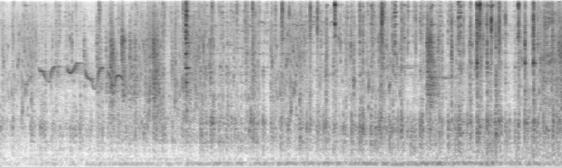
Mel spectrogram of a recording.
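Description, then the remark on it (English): Water gushes steadily into a water tank, a continuous churning rush over a low rumbling hum, with a faint bird chirp early on. No one speaks. “were sent to fill one of the water tanks”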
